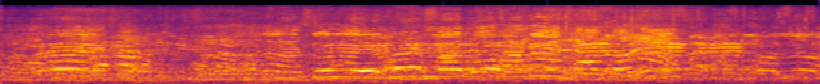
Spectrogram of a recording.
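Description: Several voices talking and calling out over one another, loud and close.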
